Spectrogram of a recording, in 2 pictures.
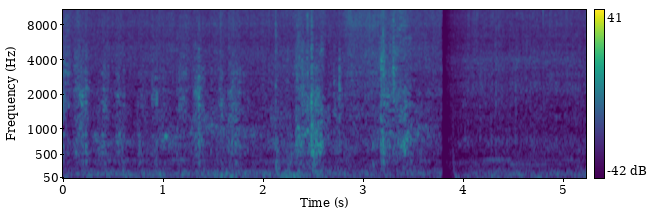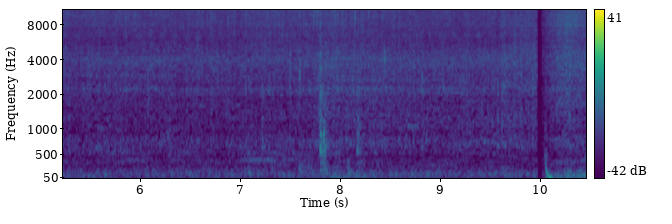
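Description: A fish chop spice mixture with chilli powder, turmeric and ginger-garlic paste sizzles steadily in a pan while being stirred, with scraping bursts and two sharp knocks against the cookware, close and fairly loud throughout.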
